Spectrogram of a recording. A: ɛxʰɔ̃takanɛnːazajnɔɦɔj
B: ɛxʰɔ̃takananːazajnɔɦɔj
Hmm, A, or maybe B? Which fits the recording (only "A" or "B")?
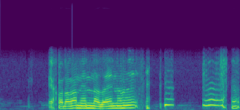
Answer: A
